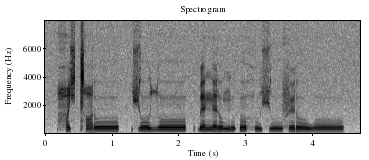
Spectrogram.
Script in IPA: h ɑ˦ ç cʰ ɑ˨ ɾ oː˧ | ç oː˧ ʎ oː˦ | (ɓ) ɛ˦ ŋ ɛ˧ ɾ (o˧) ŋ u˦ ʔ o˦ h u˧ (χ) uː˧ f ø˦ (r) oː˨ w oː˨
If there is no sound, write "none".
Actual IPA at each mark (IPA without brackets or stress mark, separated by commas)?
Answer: ɓ, o˨, ç, ɾ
